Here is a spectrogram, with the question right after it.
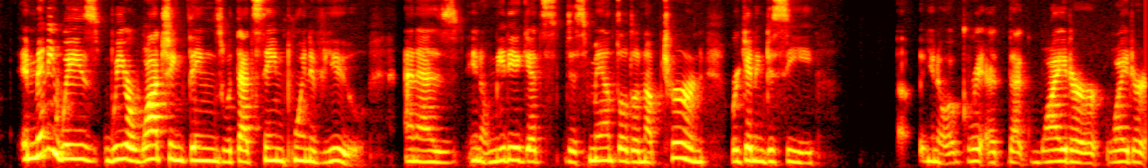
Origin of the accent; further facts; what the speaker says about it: New York City, New York, United States; I was from Queens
